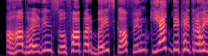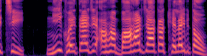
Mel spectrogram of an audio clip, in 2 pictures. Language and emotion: Maithili, angry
